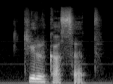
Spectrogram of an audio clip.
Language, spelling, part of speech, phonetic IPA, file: Polish, kilkaset, numeral, [ˈcilkasɛt], Pl-kilkaset.ogg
